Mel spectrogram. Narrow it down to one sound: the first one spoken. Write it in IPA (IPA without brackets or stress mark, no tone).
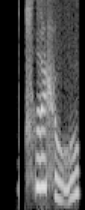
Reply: t͡sʰ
